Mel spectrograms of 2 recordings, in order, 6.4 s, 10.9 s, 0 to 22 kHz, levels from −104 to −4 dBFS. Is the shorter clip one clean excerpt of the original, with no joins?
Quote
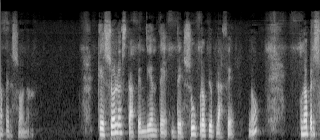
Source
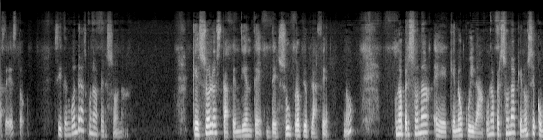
yes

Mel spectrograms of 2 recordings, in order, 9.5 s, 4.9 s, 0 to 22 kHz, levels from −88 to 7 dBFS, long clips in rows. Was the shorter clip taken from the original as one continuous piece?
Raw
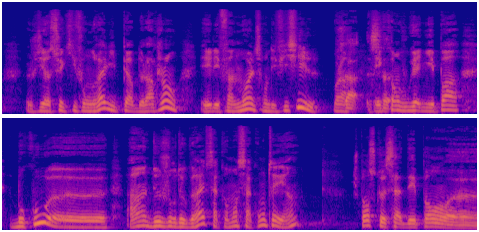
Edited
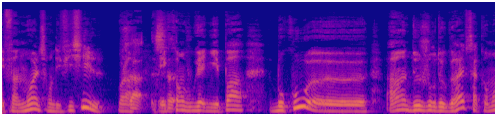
yes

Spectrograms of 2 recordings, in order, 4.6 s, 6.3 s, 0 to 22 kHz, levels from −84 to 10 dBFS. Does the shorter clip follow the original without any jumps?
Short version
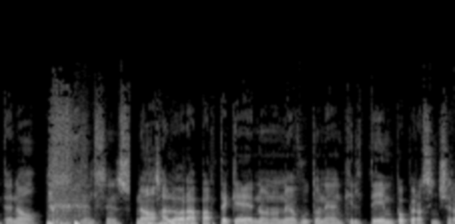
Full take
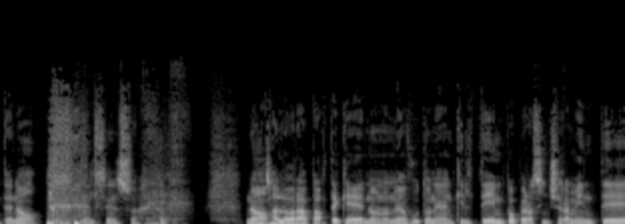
no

